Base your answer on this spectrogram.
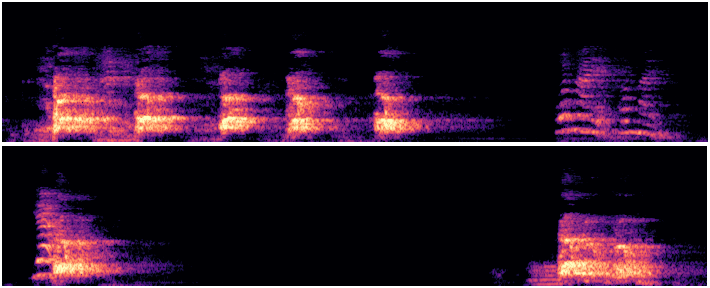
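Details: A playful Golden Retriever eager for dosa barks in a quick run of five woofs, then after a pause gives a few more single barks, while its owner talks in Marathi.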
